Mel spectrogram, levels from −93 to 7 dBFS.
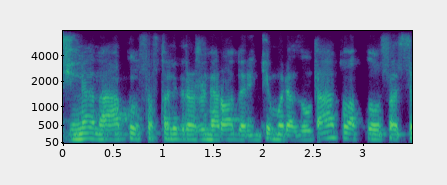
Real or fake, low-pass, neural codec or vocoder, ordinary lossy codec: fake; 7.2 kHz; codec, 44.1 kHz, 7.8 kbps, Pupu-Codec; Opus, 24 kbps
